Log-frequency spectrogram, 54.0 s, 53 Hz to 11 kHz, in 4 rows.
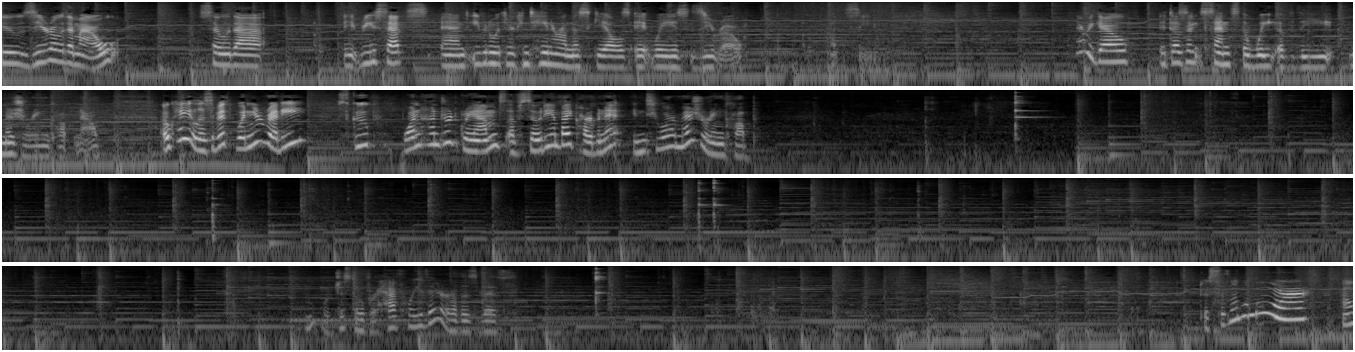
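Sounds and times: soft background music: 0.0s - 54.0s
metal spoon clinking glass: 23.6s - 24.1s, 34.0s - 34.4s, 46.4s - 46.7s.

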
